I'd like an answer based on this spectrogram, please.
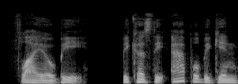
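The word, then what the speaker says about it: FlyOOBE: Part of the patch involves a rename to Flyub, pronounced Fly OB, because the app will begin giving people control over the OBBE, outof-box experience.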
